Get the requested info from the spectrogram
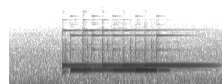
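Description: A two-tone chime, one note held just under and one just over the other, fluttering with a fast pulse. It starts a little way in and fades out near the end.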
